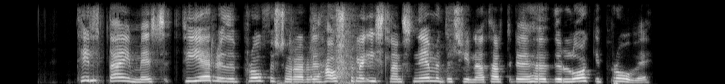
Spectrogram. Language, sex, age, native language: Icelandic, female, 20-29, Icelandic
